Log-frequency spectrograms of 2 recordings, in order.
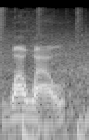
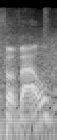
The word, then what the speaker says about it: Wawel: around the corner here, which to us reads as Wawel. If English is your first language, it was read as that, but in the Polish pronunciation, we think it's Wawel Castle. With a V, because they say the W's as V's.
